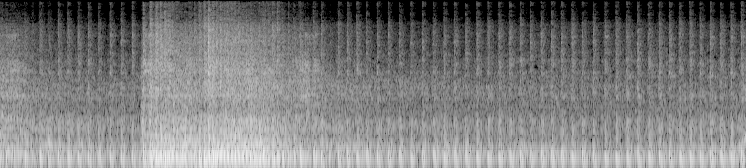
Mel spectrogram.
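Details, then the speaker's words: Motorcycle idling after its run-down battery was charged: sharp, even puffing tick about three times a second over the engine; exhaust leak from a loose exhaust bolt, to be tightened. "knalpotnya ada yang bocor. Nanti kita betulin dulu. Kurang kencang bautnya. Oke, ini knalpotnya. Bautnya ada yang kendor ya."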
